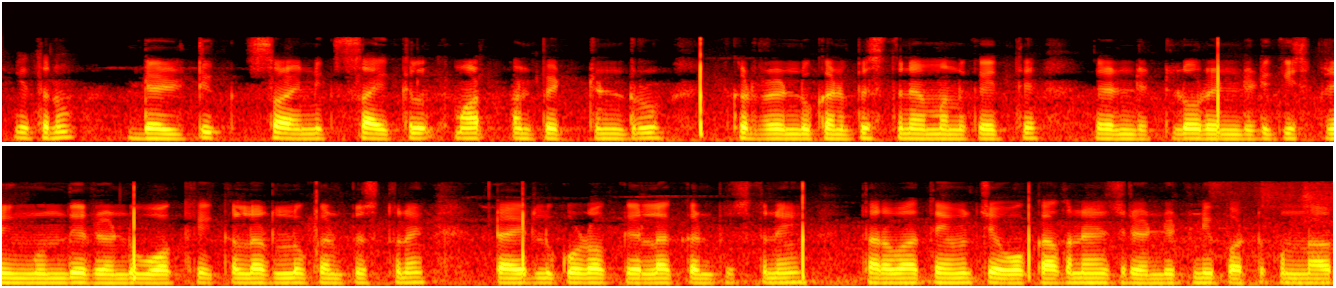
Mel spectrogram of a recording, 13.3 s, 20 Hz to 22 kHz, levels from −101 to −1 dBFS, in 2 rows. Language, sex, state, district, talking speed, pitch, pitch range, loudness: Telugu, male, Andhra Pradesh, Krishna, 140 wpm, 130 Hz, 125-135 Hz, -27 LUFS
